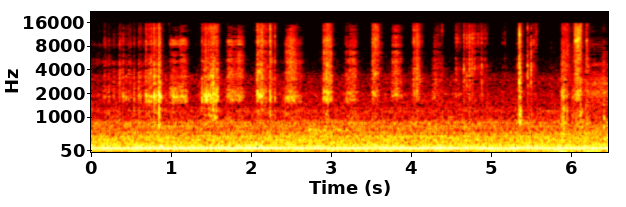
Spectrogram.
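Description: Scissors cutting through folded construction paper in a run of short snips, about three a second, starting about a second in and stopping near the end.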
